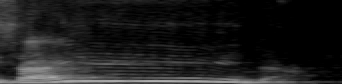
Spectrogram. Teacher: Isso aqui você tem um hiato. Um A separado de um I. Isso é um hiato.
